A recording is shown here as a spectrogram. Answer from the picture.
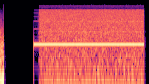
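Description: Music cuts off abruptly. About half a second later a television test signal starts: a steady high beep over a loud hiss of static.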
